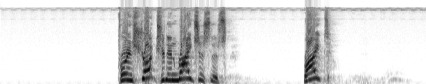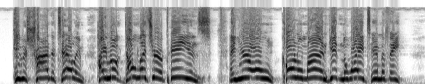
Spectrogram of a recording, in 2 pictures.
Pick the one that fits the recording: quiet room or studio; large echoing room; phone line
large echoing room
